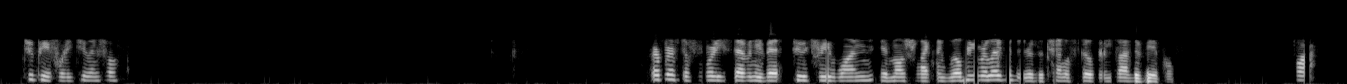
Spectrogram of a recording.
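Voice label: Scottsdale Police Department PD2 Scottsdale Police, scanner audio; SCTSDLE PD - PD2; H-Scottsdale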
